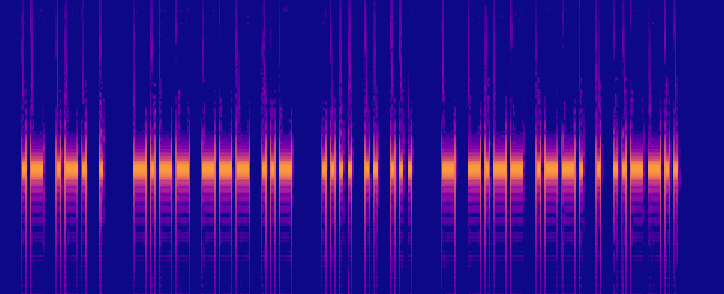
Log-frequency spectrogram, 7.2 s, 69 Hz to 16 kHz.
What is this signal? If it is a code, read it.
Morse code, heard as a keyed tone, about 28 wpm, 700 Hz. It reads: ARE YOU HIS TYPE?
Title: Sentences from Top 1000 Words - Review Part 3 - 28wpm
